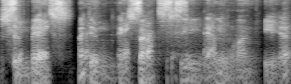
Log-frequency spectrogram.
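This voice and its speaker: A man puts on a raspy character voice. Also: fairly slow pace. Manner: scary, creepy.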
